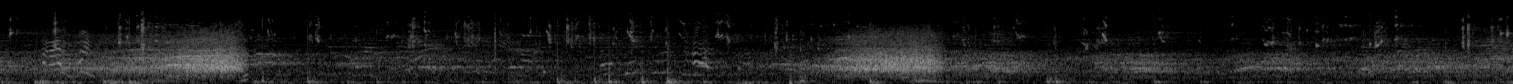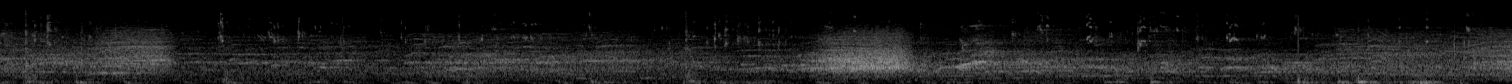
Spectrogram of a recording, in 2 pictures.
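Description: Basketball game sound in an arena: a ball bouncing on the hardwood court and short sharp court noises over a steady crowd murmur. The crowd swells loudly three times, about two seconds in, around nine seconds, and again past twenty seconds.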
